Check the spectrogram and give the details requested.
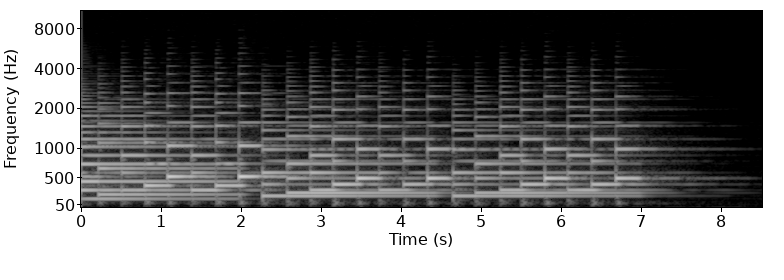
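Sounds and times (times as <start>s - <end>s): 
vintage electric piano: 0.0s - 7.5s.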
